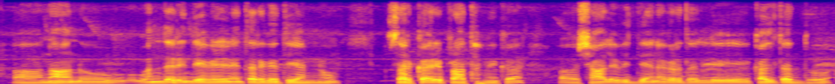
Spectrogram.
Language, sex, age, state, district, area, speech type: Kannada, male, 18-30, Karnataka, Chitradurga, rural, spontaneous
